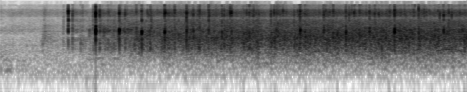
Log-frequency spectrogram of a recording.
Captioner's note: applause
